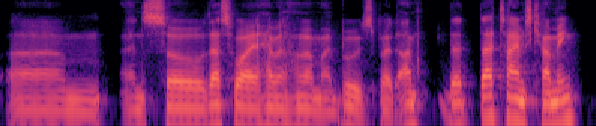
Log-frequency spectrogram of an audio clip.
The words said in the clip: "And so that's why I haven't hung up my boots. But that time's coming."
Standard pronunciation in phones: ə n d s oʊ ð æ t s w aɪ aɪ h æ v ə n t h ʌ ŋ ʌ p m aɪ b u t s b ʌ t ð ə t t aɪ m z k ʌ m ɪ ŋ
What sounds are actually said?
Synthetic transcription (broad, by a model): ə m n s oʊ ð æ t s w aɪ aɪ h æ v ə n t h ʌ ŋ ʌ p m aɪ b u t s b ʌ t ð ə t t aɪ m z k ʌ m ɪ ŋ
